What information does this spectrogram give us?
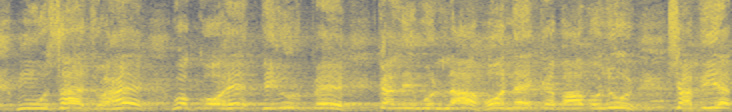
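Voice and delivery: high, ringing build to a climax; sustained high-pitched oratory, insistent and driving; impassioned preaching. Real, not acted. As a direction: drive each phrase home at full sermon force.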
